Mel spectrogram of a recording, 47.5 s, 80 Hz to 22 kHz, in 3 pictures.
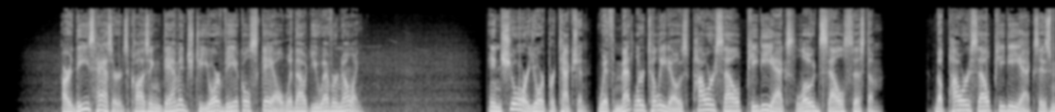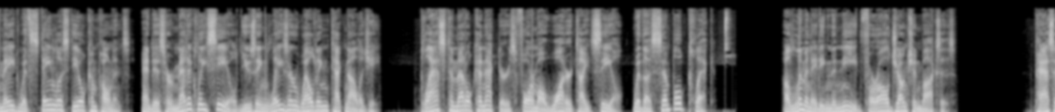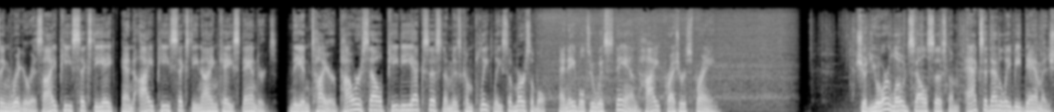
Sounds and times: Speech: 0:00.9 - 0:05.5, 0:07.3 - 0:13.3, 0:14.0 - 0:26.6, 0:27.6 - 0:30.2, 0:31.3 - 0:42.5, 0:44.4 - 0:47.4.

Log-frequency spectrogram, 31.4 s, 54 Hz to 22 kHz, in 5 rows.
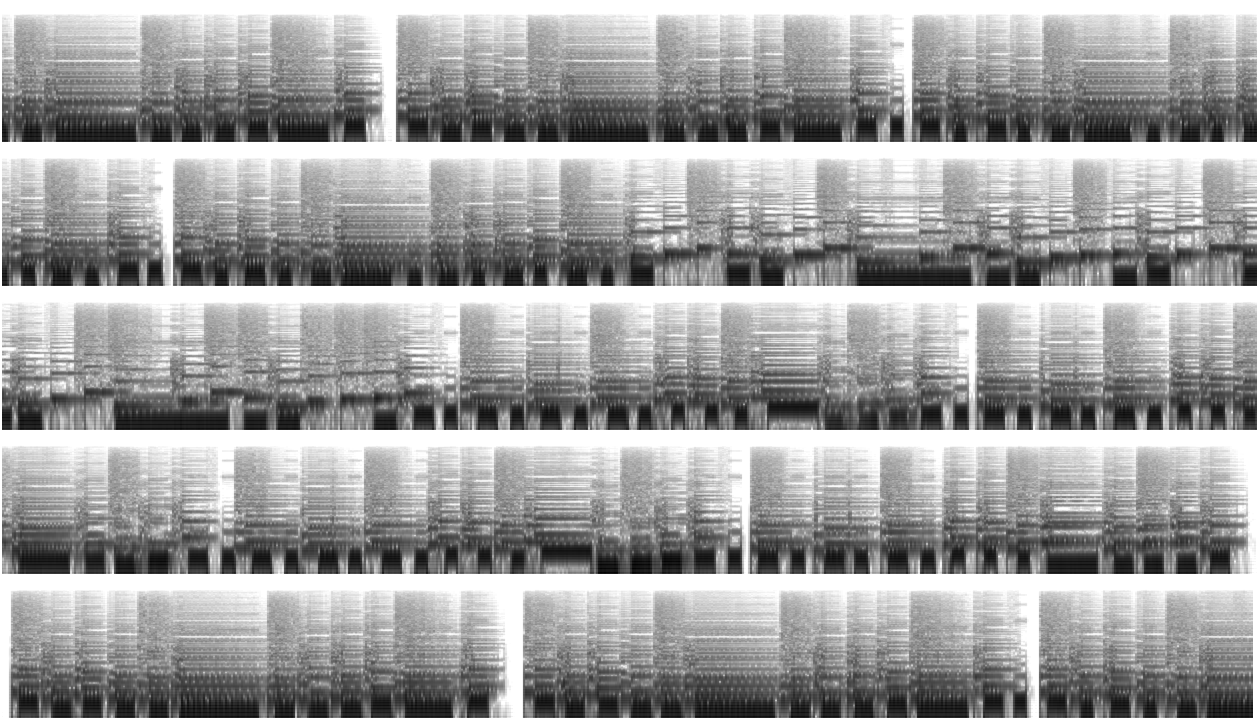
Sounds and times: Video game music: 0:00.0 - 0:31.3.

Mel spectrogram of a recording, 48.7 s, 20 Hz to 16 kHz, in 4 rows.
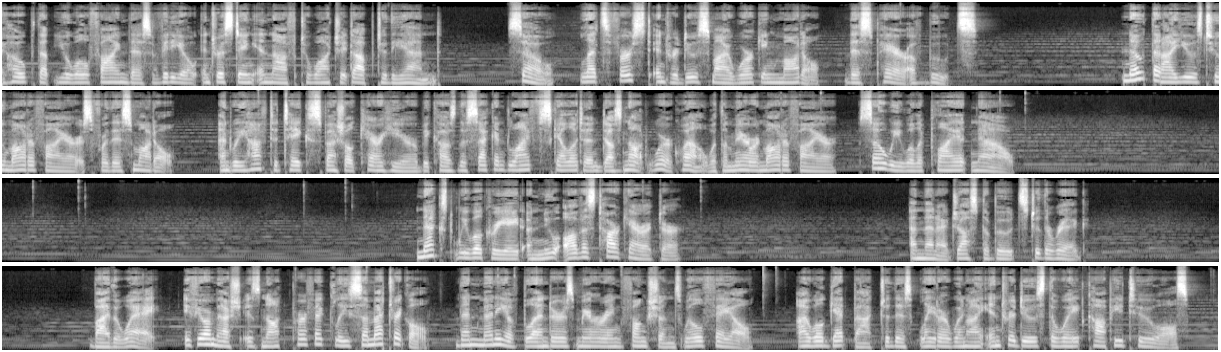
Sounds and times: Speech: 0:00.0 - 0:04.4, 0:05.1 - 0:09.8, 0:11.2 - 0:22.3, 0:28.5 - 0:31.1, 0:33.4 - 0:35.2, 0:37.4 - 0:48.4
Music: 0:00.0 - 0:48.6.

